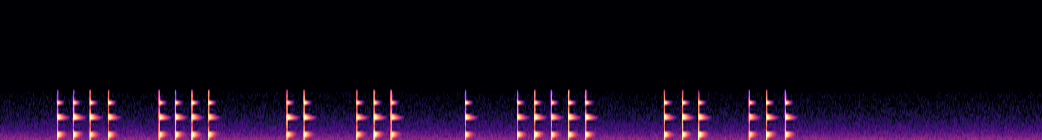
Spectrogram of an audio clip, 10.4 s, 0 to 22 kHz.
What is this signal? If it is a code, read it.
Tap code, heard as taps on a metal pipe, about 6 knocks a second. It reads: THEN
